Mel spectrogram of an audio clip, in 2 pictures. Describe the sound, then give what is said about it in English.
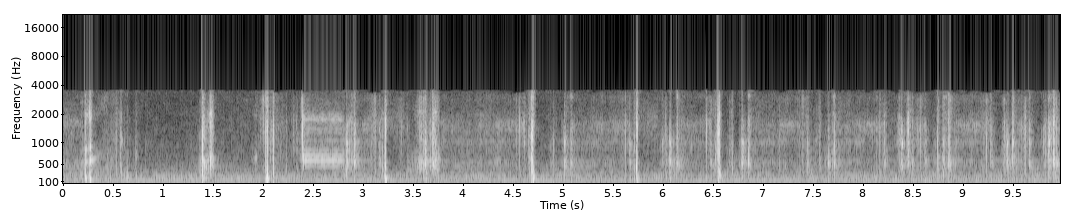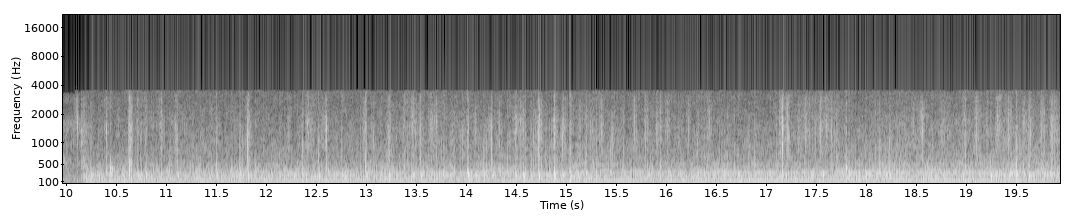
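Telephone trunk signaling over a narrow phone line while dialing a home number in Seattle: a series of sharp, loud thumps at irregular intervals, each a multifrequency digit sent out to the toll tandem, with a brief burst of multifrequency tones, then a steady buzzing line hum takes over. “Then you'll hear a series of loud thumps. Each one of those loud thumps corresponds to a multi-freak digit being sent out”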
